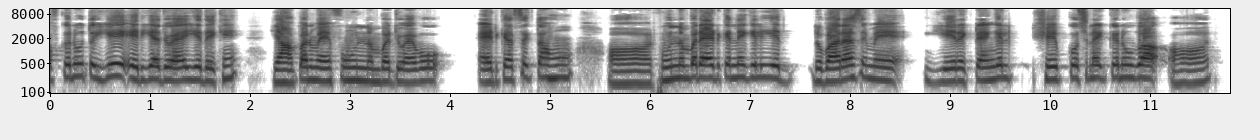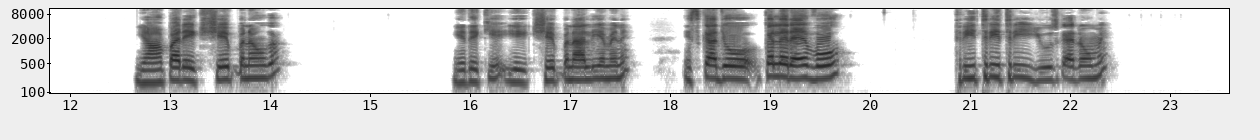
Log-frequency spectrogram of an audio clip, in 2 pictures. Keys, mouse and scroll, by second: 9.2 click, 11.4-15.4 drag, 19.8 click, 20.9 click, 22.6 click.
